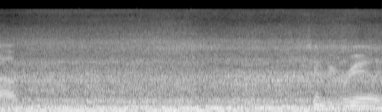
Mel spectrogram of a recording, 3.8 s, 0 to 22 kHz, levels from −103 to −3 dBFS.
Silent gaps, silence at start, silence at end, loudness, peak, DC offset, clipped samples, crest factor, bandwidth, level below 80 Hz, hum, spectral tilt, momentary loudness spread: none; 0 s; 0 s; -16 LUFS; -2 dBFS; under 0.1%; under 0.1%; 14 dB; 9.6 kHz; -26 dBFS; none; -7.5 dB/octave; 2 LU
